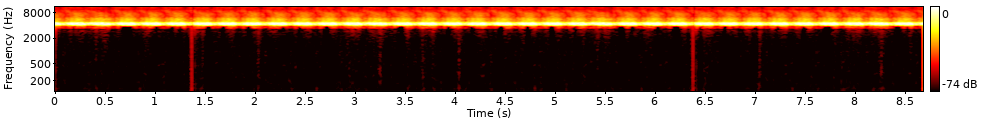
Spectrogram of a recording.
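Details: Night chorus of crickets in a moonlit summer farm meadow: high, ringing chirps in an even pulse of about four per second, continuous apart from two tiny breaks, otherwise quiet.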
